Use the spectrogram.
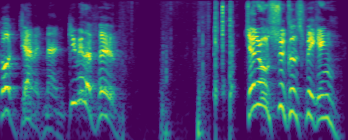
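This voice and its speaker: An actor playing a curt, commanding army general in a radio play, giving clipped orders. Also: male voice, high voice, wildly swooping pitch, a little slow, gravelly, bright, forceful tone, slight background noise, heavily acted. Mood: barking orders.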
